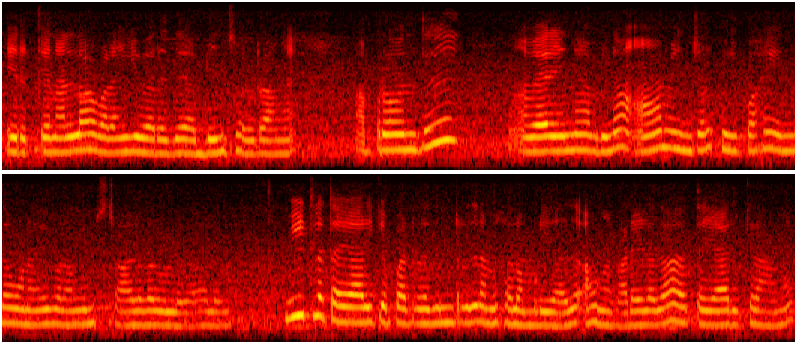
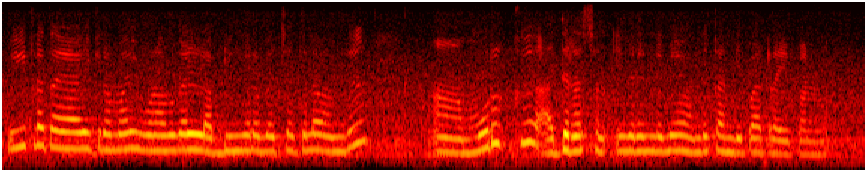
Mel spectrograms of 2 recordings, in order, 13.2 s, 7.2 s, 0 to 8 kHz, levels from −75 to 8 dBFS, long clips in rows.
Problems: none marked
